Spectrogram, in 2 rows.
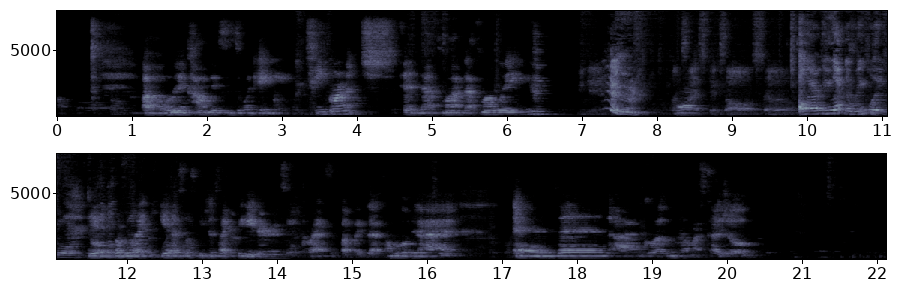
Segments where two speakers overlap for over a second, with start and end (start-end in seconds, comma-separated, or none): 11.5-12.9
